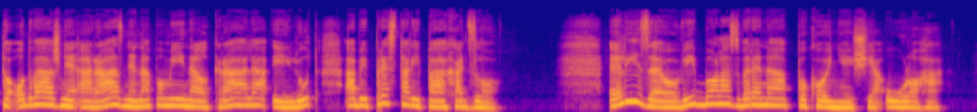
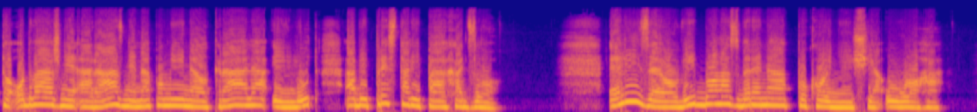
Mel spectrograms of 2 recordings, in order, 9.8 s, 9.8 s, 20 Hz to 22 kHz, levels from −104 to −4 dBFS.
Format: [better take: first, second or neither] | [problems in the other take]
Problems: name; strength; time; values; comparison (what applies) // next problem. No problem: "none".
first | distortion; slight; 27% of the sound clipped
